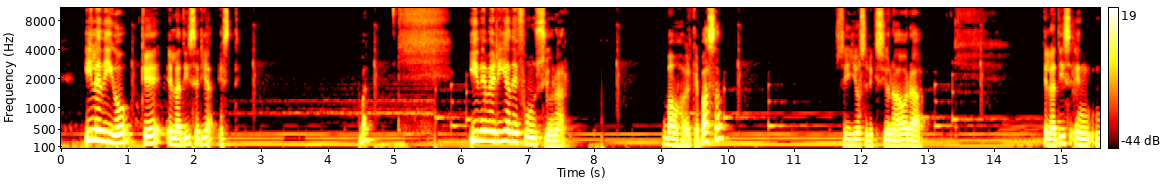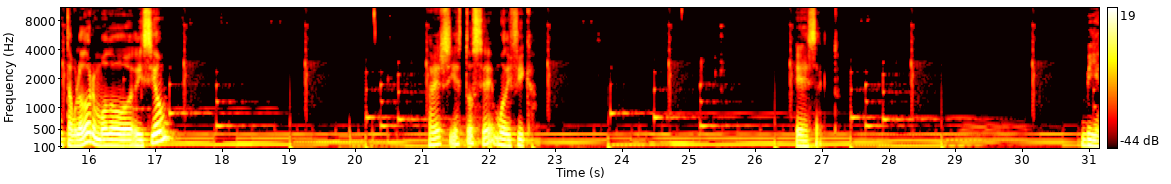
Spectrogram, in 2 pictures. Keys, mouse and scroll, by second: 1.0 click, 6.9 click, 7.7-8.3 scroll up 2, 8.3 middle click, 13.1 right click, 13.7 right click, 14.5 middle click, 15.3 Tab, 15.7 middle click, 17.4 click, 18.8 right click, 19.4 middle click, 21.4 middle click, 23.4 shift+right click, 25.3 g, 27.9 middle click.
